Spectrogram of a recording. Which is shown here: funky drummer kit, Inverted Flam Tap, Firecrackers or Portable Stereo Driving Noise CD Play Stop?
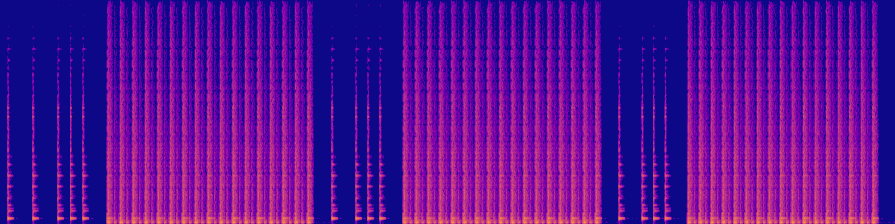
Inverted Flam Tap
